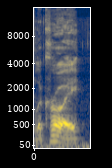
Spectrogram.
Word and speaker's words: LaCroix: is he told us you pronounce it lacroy or lco so that was very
